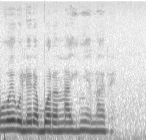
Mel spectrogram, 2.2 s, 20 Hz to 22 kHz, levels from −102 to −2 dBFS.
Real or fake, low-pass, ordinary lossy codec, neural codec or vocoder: real; none; none; none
